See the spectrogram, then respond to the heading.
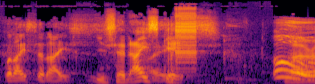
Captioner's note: buzzer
